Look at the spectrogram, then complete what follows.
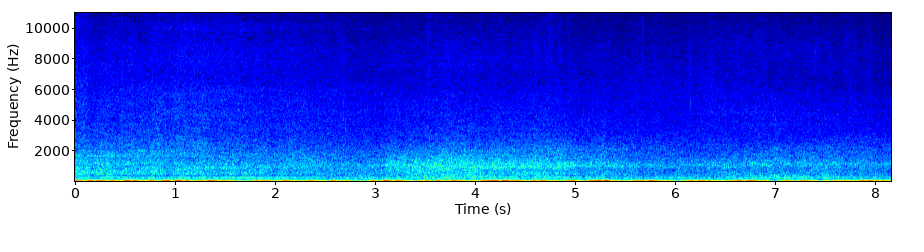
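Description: Wind buffeting the microphone, a gusty low rumble, over outdoor city traffic noise, with a rushing swell a few seconds in.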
